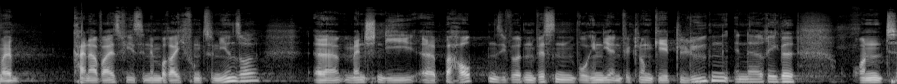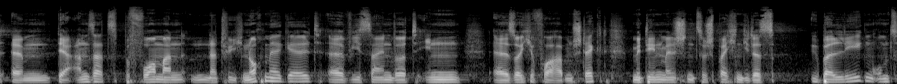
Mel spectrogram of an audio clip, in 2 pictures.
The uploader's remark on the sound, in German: Das Kick-Off-Panel auf der diesjährigen re:publica‘18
